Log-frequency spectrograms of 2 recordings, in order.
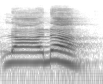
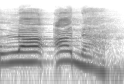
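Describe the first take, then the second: First: The stress is on the last syllable. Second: The stress is not on the last syllable.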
